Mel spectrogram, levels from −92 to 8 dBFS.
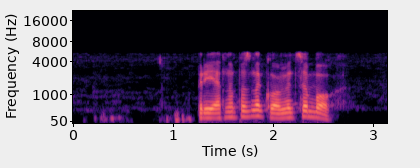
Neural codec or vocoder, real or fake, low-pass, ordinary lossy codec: codec, 16 kHz, 16 kbps, FreqCodec, larger model; fake; 5.4 kHz; Opus, 24 kbps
